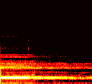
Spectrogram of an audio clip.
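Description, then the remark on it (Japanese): A church bell tolls once to tell the hour at dusk, its low, humming tone ringing steadily and then slowly fading, with faint higher overtones lingering above it. No voices are heard. “どこからか教会の鐘の音が聞こえてくる。”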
